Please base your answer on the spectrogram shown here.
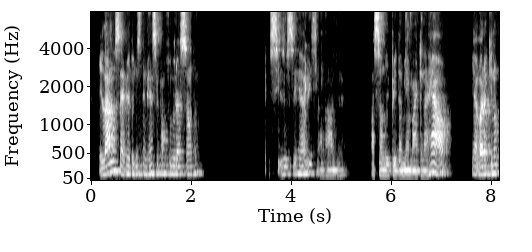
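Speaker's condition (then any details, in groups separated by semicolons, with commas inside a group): No condition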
